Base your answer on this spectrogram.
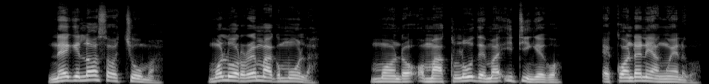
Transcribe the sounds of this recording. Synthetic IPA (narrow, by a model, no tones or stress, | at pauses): nɛɡɪlɔsɔt͡ʃʊma̰ | mɔlwɔɾɔɾɛmaɡmʊla̰ | mɔndɔʔɔmaklʊd̪ɛmaʔitiŋɡeɡɔ | ɛkɔndɛnɪaŋwɛnɡɔ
